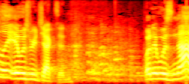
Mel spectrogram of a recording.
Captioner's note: audience laughs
